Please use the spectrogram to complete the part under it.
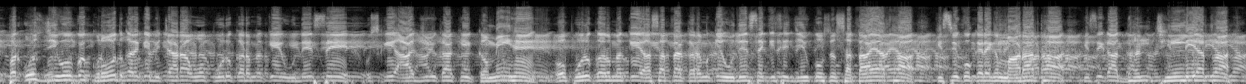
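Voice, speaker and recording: A man giving a religious discourse as a pandit, preaching in a conversational way that often repeats phrases and addresses listeners by name. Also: high-pitched. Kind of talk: sermon. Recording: noisy crowd in the background.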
